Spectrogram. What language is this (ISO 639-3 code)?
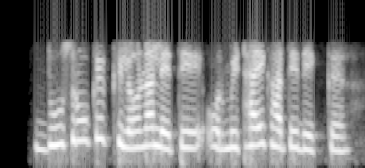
hin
